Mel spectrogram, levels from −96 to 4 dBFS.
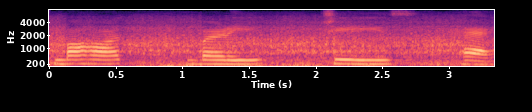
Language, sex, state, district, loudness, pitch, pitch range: Hindi, male, Chandigarh, Chandigarh, -15 LUFS, 210 Hz, 200-215 Hz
